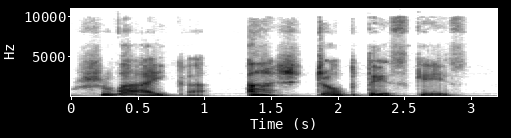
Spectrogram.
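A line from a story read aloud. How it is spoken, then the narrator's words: Shouting. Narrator (Ukrainian): Зненацька один з них вигукнув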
